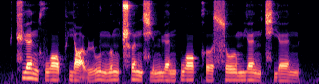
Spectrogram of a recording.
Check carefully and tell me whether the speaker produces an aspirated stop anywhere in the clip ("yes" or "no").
yes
